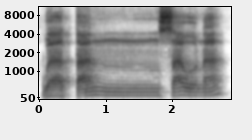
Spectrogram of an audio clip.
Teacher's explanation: nun sukun bertemu dengan huruf sin bacaan ikhfa dibaca samar-samar.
